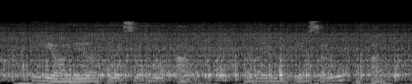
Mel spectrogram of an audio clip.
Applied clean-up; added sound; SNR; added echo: none; Boiling / Water; -3 dB; reverberation time 0.2 s.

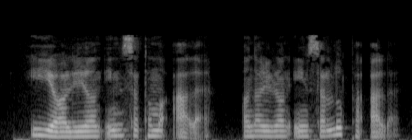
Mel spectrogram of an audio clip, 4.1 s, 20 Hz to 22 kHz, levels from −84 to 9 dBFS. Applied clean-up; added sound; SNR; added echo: none; none; none; none.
